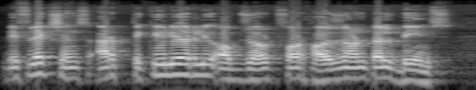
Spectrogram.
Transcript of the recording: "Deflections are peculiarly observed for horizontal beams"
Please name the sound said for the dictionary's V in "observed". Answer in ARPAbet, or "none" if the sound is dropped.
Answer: B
